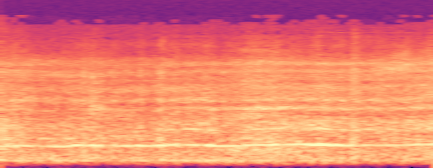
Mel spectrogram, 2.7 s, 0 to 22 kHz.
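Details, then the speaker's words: DIY electric inline skate with 3D printed frame, single motor pulling the rider uphill while the other skate's motor is misaligned and not rolling properly; steady mid-pitched motor whine labouring under overload. "Yeah, I can hear the motor struggling. Right. Is really, really hard for it."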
